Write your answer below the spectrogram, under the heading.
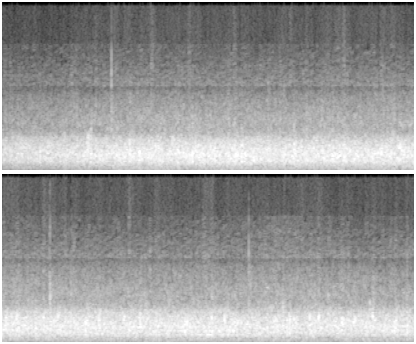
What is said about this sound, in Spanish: Una ovación más para Rafa.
